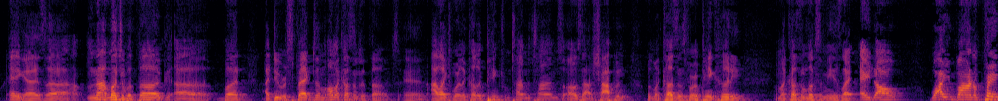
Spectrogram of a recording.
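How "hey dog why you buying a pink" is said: mumbled, pitched-up talk through a fake grill. Retelling a cousin's question while shopping: imitating a cousin with a fake grill. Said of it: "He talked like this".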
